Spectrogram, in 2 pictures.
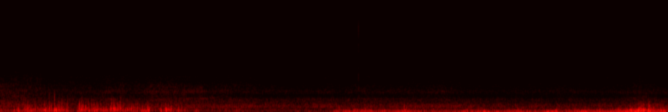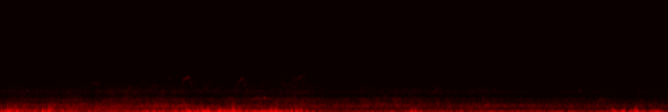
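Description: A freight train rumbles along steadily in the distance.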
